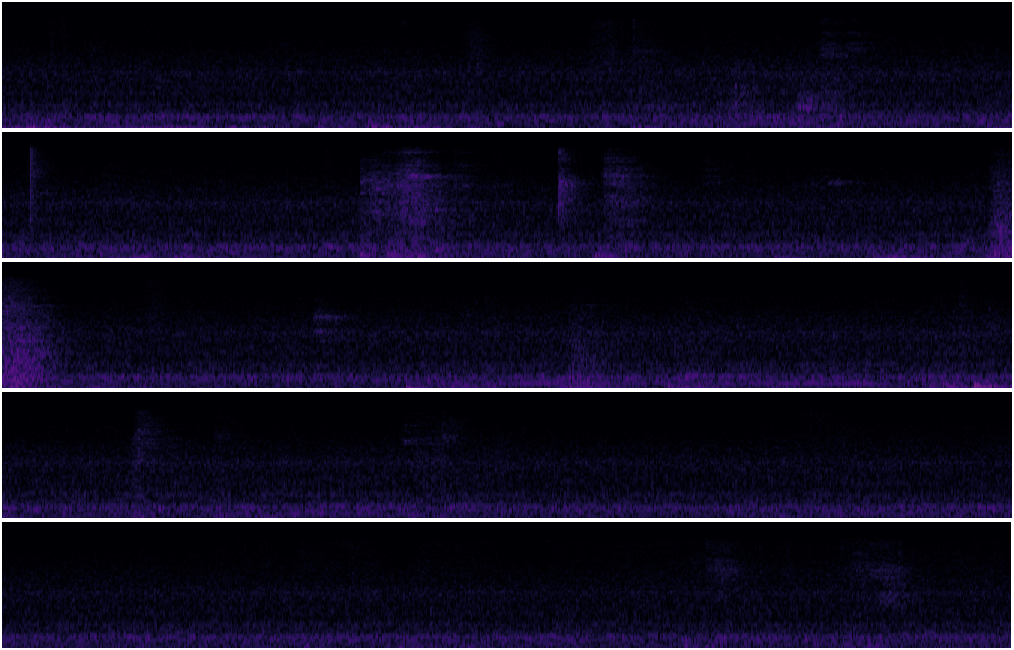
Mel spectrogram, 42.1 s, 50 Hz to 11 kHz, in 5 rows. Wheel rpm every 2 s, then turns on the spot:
0, 0, 0, 0, 0, 0, 0, 0, 0, 0, 0, 0, 0, 0, 0, 0, 0, 0, 0, 0, 0.
none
